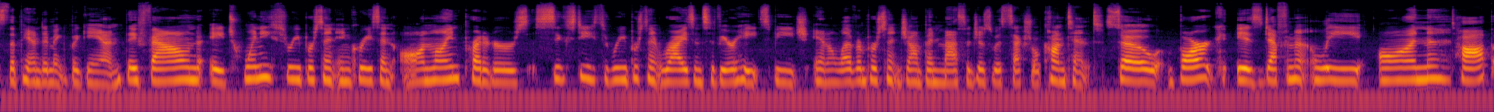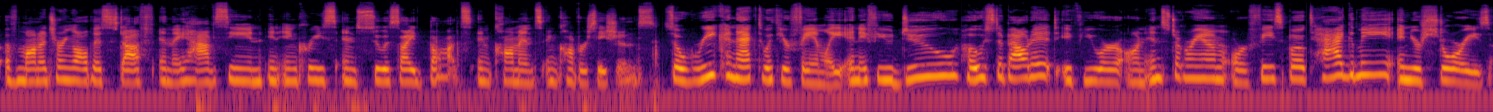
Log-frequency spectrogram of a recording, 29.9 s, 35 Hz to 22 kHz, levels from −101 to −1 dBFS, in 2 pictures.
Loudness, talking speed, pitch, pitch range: -30 LUFS, 145 wpm, 215 Hz, 205-230 Hz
